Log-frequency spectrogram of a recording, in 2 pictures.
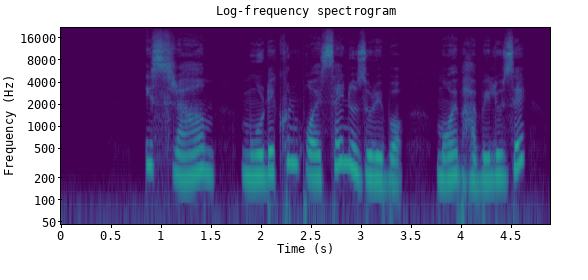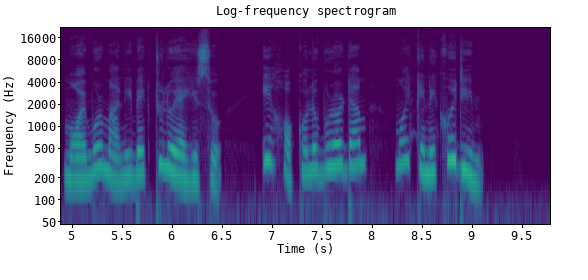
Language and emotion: Assamese, fearful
